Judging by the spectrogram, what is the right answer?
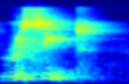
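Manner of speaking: receipt said with stress on second syllable -ceipt. Teaching the word with a silent P: stress second part of receipt. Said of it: "you need to stress on the second part".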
